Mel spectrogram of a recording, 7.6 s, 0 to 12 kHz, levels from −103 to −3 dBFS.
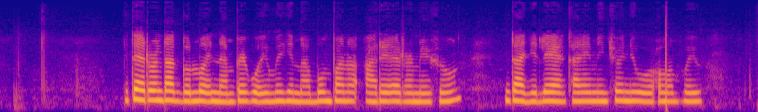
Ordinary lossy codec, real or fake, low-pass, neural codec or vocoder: none; fake; none; codec, 24 kHz, 0.9 kbps, WavTokenizer, medium speech release version 1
